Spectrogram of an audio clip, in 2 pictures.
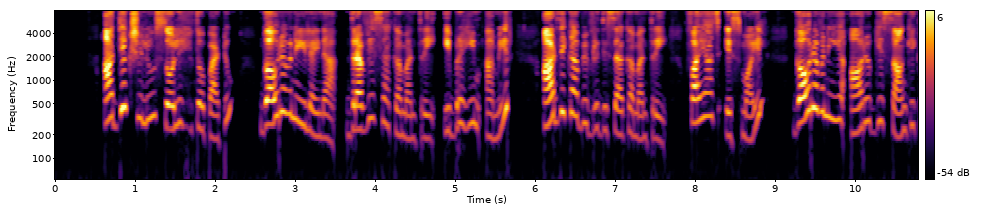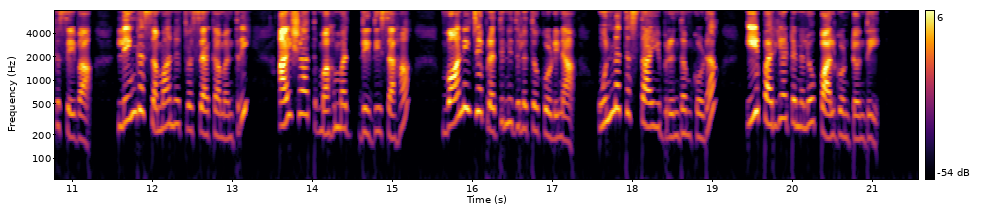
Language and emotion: Telugu, neutral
